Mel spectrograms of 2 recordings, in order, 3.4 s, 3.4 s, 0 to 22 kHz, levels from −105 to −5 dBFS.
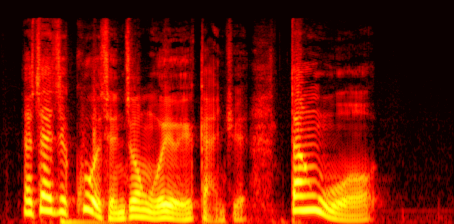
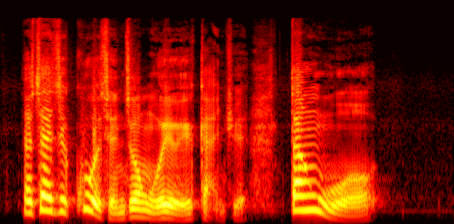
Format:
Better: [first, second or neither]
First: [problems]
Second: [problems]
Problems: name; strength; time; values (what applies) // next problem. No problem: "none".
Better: first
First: none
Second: thin; somewhat; fading below 350 Hz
